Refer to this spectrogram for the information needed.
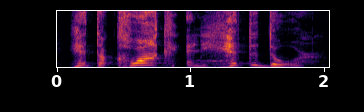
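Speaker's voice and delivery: slow, loud, furious yelling.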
